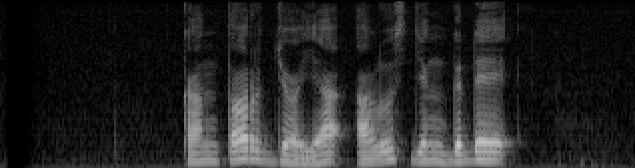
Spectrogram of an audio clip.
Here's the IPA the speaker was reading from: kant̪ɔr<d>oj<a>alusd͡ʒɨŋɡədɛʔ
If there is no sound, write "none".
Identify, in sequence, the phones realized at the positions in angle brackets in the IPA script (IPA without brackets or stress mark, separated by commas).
d͡ʒ, a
